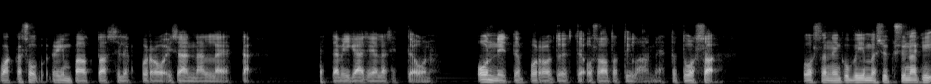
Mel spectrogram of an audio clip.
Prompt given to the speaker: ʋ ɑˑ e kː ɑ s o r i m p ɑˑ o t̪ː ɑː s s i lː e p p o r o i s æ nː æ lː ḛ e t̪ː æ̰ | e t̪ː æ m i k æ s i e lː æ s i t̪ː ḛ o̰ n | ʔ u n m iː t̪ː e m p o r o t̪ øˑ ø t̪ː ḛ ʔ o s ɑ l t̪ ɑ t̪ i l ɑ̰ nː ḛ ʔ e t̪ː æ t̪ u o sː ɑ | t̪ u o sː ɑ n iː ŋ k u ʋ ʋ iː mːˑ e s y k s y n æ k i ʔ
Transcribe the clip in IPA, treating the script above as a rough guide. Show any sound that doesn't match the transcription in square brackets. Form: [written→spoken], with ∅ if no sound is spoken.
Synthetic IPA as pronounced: ʋ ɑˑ e kː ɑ s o r i m p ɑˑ o t̪ː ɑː s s i lː e p p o r o i s æ nː æ lː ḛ e t̪ː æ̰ | e t̪ː æ m i k æ s i e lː æ s i t̪ː ḛ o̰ n | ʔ [u→o] n [m→n] iː t̪ː e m p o r o t̪ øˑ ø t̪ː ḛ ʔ o s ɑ l t̪ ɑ t̪ i l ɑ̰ nː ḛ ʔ e t̪ː æ t̪ u o sː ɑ | t̪ u o sː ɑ n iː ŋ k u ʋ ʋ iː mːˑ e s y k s y n æ k i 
